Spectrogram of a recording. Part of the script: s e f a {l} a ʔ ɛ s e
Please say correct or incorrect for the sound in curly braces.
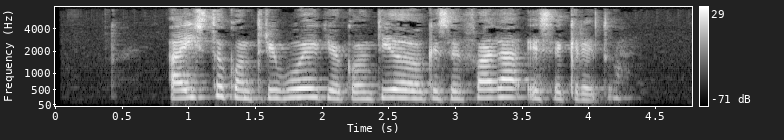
correct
